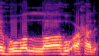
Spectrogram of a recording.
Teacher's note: اس واو کو لام کے ساتھ ملا دیں گے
